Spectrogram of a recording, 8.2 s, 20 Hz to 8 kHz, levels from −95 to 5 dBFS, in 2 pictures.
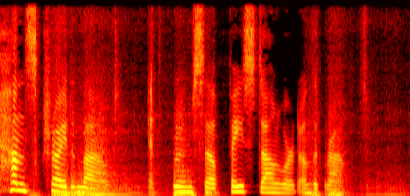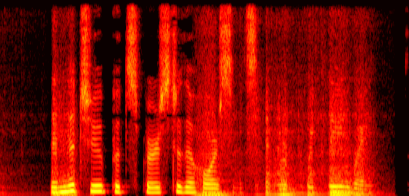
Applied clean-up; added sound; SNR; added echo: neural mask model RNNoise.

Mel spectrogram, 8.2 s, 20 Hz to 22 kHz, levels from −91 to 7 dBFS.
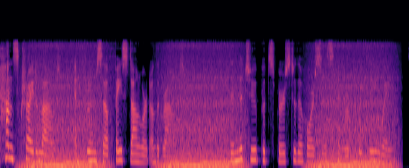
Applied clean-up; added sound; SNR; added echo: none; Accelerating, revving, vroom / Car; -4 dB; none.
